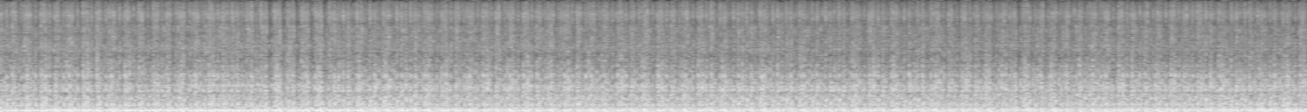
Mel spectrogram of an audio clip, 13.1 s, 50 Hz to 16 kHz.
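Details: Freshly rebuilt small block Chevy 350 (355) on a run stand, restarted, open headers, temps about 107 front, 76 back, plenum 69°: loud, deep, even rumble with steady lumpy beat, no knocking or ticking; healthy.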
